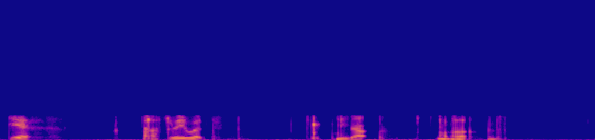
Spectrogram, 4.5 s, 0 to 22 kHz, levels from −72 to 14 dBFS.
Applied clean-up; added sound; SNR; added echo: neural diffusion model UNIVERSE++.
